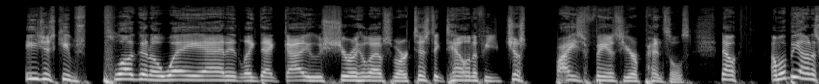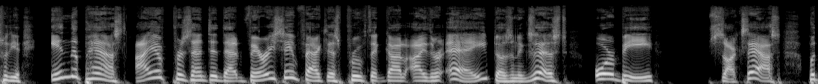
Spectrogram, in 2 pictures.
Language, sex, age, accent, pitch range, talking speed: English, male, 30-49, American, 160-225 Hz, 200 wpm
